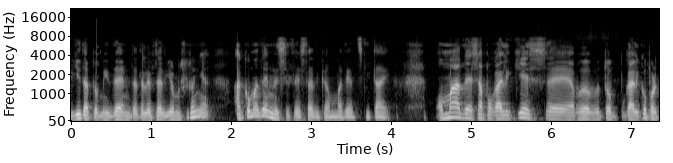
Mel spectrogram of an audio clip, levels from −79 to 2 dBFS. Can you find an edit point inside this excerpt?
yes; 2 cuts; at 4.4 s, 6.3 s

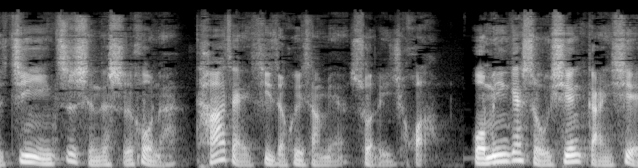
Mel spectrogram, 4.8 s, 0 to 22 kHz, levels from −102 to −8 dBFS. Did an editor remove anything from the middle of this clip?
yes; 2 cuts; at 1.4 s, 3.5 s

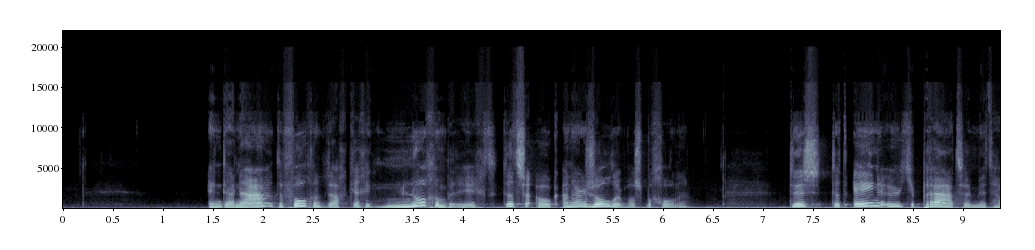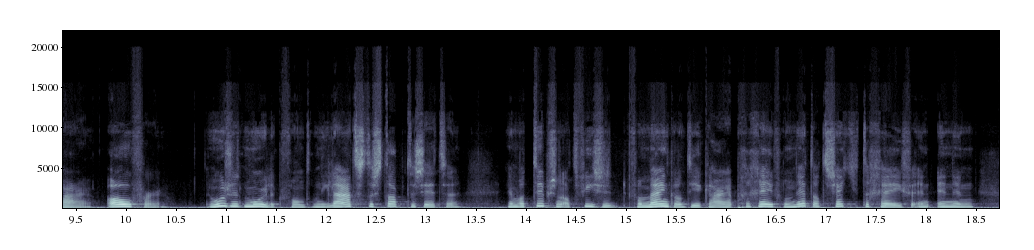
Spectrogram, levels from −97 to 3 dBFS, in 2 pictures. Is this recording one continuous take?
yes; 0 cuts

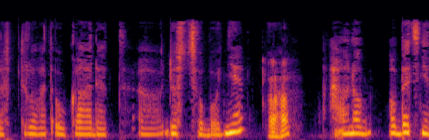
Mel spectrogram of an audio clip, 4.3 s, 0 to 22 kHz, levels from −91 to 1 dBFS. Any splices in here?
no; 0 cuts

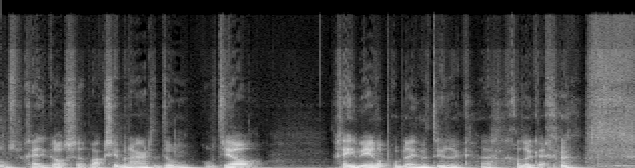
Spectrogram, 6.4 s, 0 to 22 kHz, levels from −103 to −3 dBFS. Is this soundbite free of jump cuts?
yes; 0 cuts

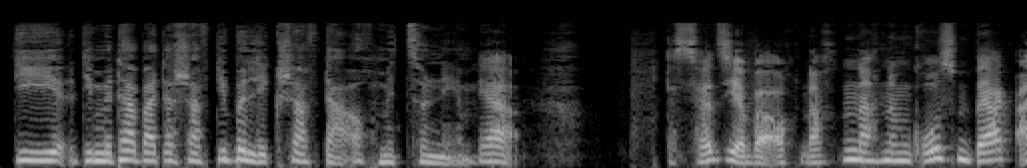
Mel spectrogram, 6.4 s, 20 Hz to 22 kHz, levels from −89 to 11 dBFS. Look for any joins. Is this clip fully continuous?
no; 1 cut; at 5.3 s

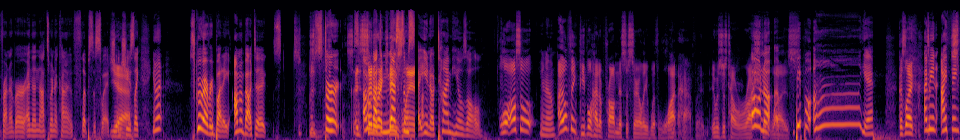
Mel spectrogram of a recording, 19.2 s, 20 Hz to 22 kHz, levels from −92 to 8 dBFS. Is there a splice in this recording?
yes; 1 cut; at 8.3 s

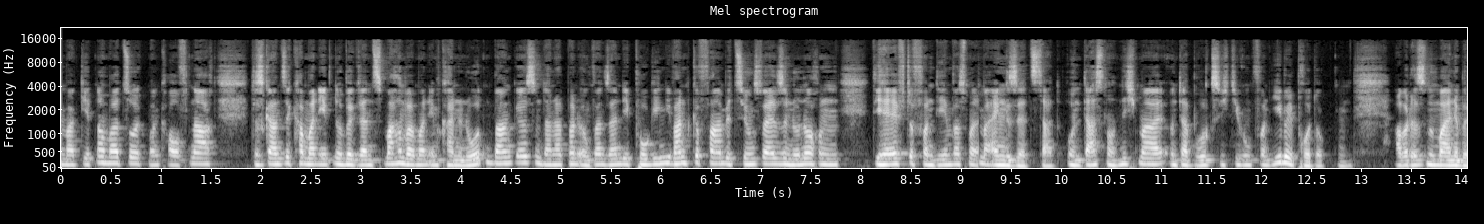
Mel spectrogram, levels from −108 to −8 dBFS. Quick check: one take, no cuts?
no; 1 cut; at 9.2 s

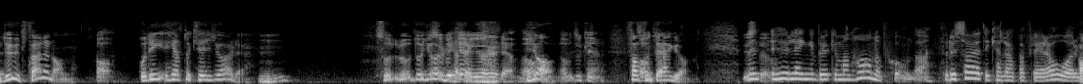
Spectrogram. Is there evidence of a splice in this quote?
no; 0 cuts

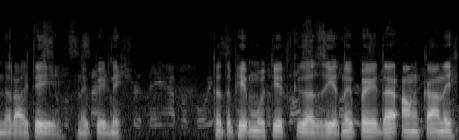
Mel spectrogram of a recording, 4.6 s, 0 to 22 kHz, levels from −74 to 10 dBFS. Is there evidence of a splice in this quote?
yes; 1 cut; at 3.4 s

